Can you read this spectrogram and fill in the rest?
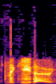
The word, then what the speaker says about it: Megiddo: Megiddo. Megiddo. – Megiddo, yes.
